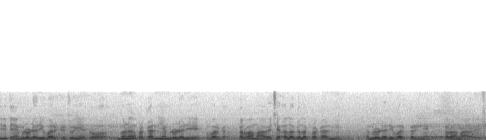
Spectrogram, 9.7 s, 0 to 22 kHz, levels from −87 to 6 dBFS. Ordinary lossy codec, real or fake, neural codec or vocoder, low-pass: none; real; none; none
